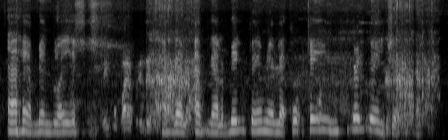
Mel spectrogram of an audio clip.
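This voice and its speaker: Over noticeable background noise, a woman with a Southern US accent speaks fairly slowly at a fairly high pitch. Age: 80s+. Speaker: retired grandmother vlogger. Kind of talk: casual live stream chat. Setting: live stream at home. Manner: halting.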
